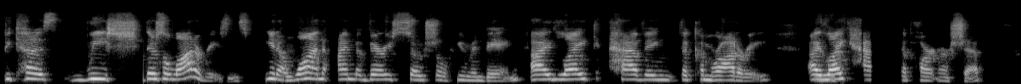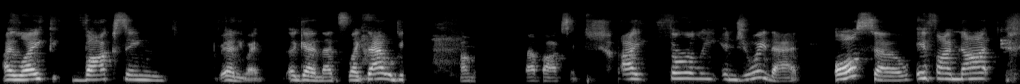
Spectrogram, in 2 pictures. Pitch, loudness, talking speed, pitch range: 230 Hz, -22 LUFS, 140 wpm, 210-255 Hz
